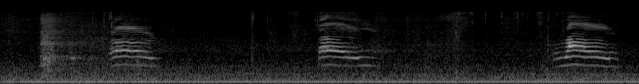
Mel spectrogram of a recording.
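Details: Orange cat at a snack bar in an alley, noted for a weird-looking mouth, gives three drawn-out harmonic meows about two seconds apart, each slightly falling, over a steady low hum and background rumble.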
